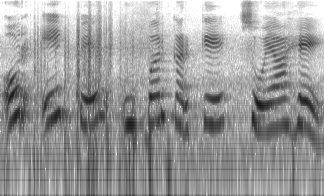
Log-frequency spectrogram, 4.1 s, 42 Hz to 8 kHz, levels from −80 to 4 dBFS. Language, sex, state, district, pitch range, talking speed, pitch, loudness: Hindi, female, Madhya Pradesh, Dhar, 275-315 Hz, 105 wpm, 285 Hz, -16 LUFS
